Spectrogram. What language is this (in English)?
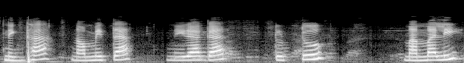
Odia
